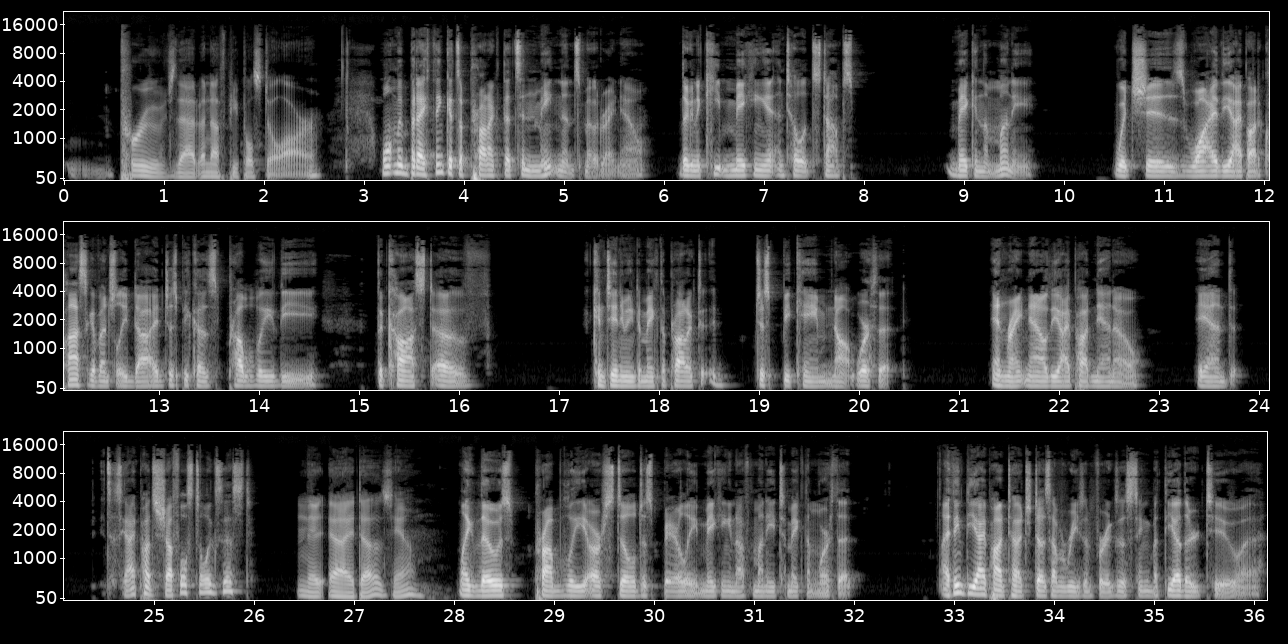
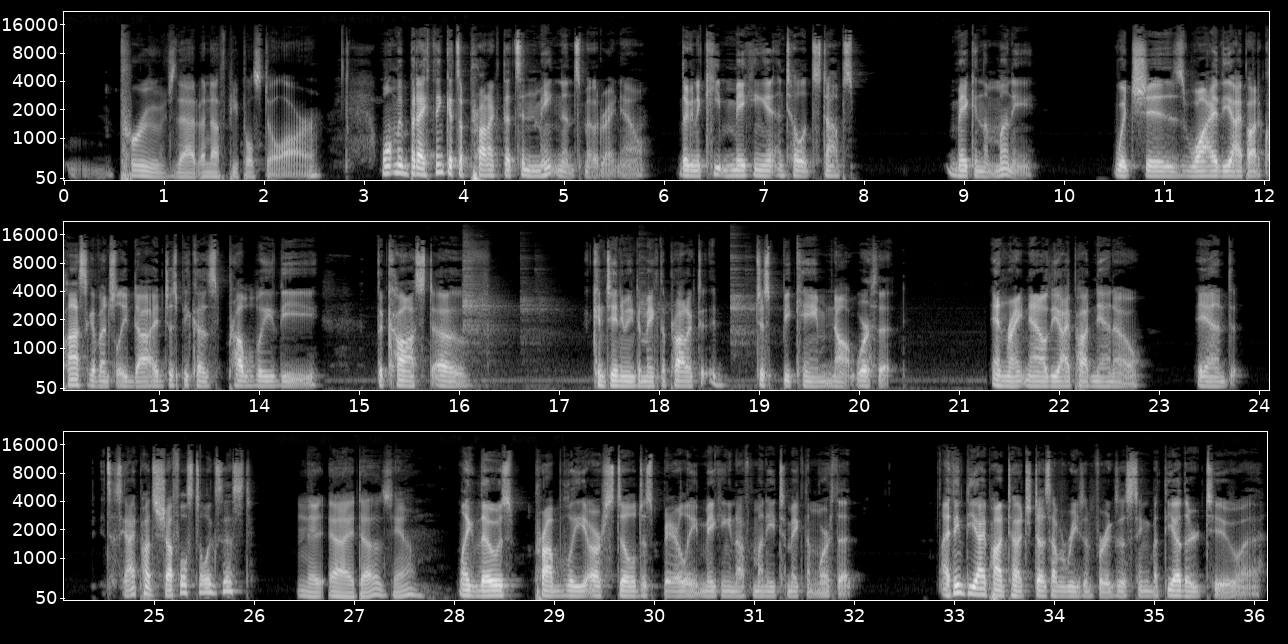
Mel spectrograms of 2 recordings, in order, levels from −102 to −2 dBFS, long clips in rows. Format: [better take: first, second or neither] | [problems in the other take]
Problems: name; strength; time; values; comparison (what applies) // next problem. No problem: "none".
first | keyboard typing; faint; from 16 to 19 s; peak 15 dB below the speech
